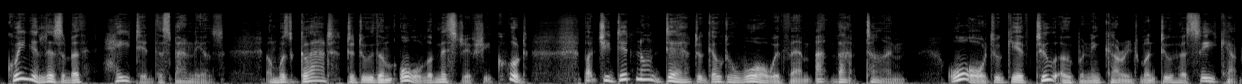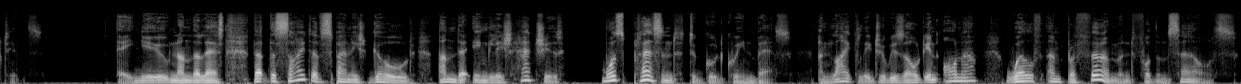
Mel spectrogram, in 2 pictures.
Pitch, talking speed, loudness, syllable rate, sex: 115 Hz, 170 wpm, -21 LUFS, 4.6 syllables/s, male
